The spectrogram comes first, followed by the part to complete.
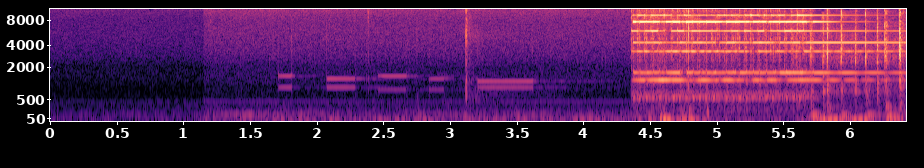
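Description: Telephone keypad tones: about five short two-note beeps as a number is dialled. Then, about two-thirds of the way through, a telephone starts ringing loudly and keeps ringing.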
